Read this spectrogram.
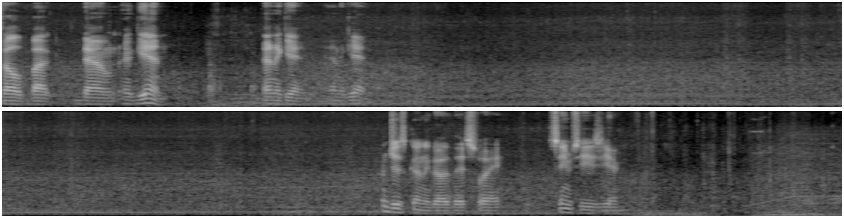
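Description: A truck engine rumbles steadily as it climbs.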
